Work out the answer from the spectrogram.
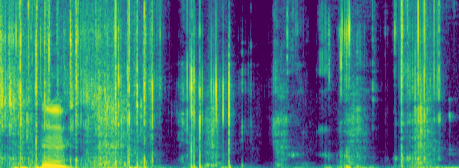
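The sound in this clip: Crisp crunching and chewing of Wendy's Baconator-flavored Pringles chips, with crinkling and tearing of packaging in sharp bursts, while people talk and react.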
